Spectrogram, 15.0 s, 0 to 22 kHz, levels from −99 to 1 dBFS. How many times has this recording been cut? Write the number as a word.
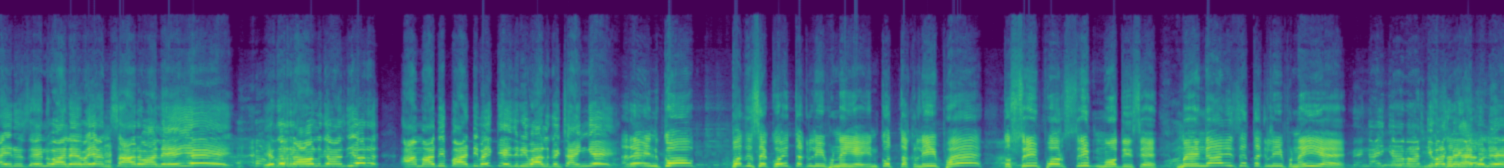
one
